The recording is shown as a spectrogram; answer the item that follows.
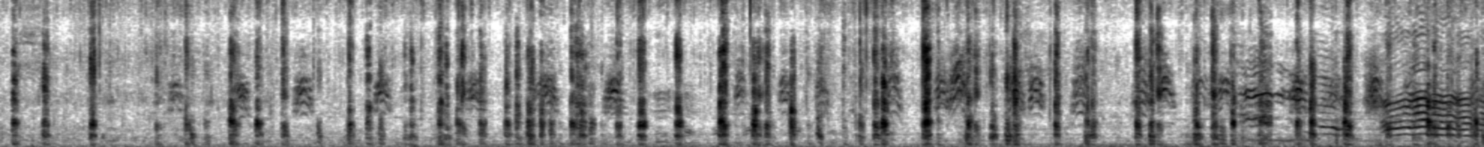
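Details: Ducks receiving bread call in a fast, dense series of short, rasping quacks; near the end a few longer, tonal calls rise above the chatter.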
